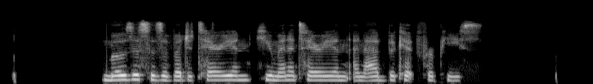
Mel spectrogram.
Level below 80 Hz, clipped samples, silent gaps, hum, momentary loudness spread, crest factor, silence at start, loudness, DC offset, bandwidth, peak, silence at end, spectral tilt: -62 dBFS; under 0.1%; 0.21-0.46 s, 0.54-0.98 s; none; 12 LU; 18 dB; 0.15 s; -18 LUFS; under 0.1%; 8.2 kHz; -2 dBFS; 1.15 s; -4 dB/octave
